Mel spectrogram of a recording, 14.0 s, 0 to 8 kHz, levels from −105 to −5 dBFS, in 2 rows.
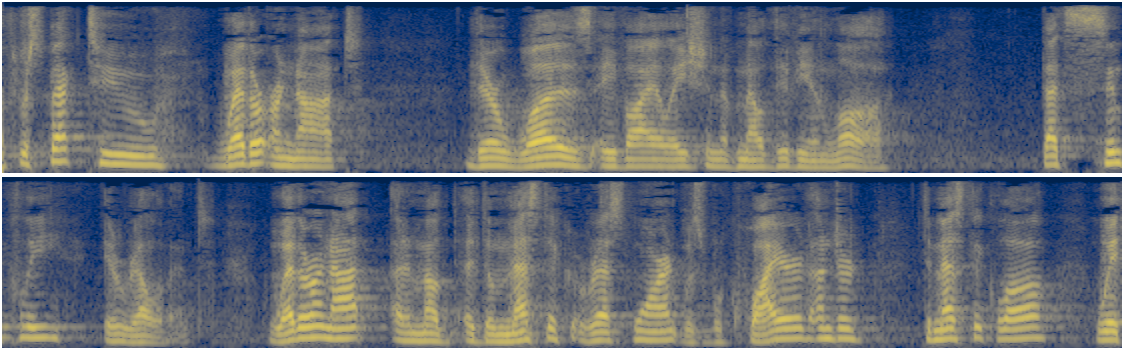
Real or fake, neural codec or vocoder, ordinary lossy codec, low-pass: real; none; AAC, 32 kbps; 7.2 kHz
